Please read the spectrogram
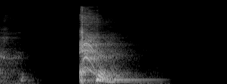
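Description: A man's sharp breathy exhale about a second in, trailing into a short voiced hum; before it, the fading end of a muttered 'um'.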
